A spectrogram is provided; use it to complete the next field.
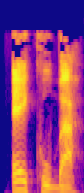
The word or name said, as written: Ecuba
